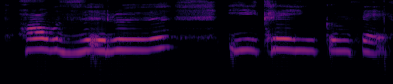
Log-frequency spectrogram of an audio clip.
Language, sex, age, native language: Icelandic, female, 7, Polish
